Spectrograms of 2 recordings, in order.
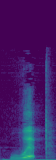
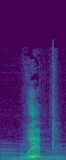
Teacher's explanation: That's an aspirate. That means you can, if you put your hand up to your mouth when you say wh, you'll feel some air.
